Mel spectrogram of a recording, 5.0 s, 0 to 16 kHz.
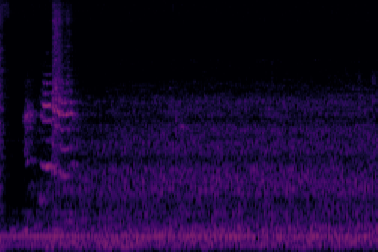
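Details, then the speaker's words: Low, weak hum of a bathroom exhaust fan running at very low power. After 5–10 minutes it makes a weird noise and barely works, compared with a normal fan; the cover is then removed and the fan inspected and cleaned. "real low power and if it sits here and runs for about 5 10 minutes starts to make kind of a weird noise and sounds like it's barely working at all"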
